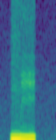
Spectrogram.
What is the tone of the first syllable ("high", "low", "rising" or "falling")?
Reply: low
